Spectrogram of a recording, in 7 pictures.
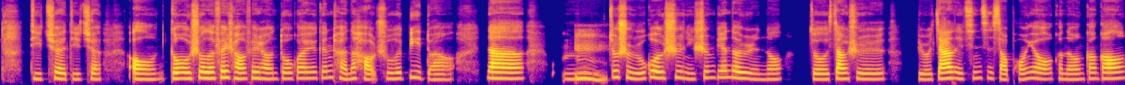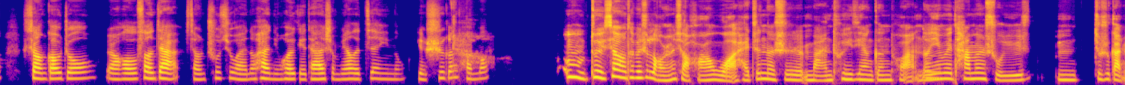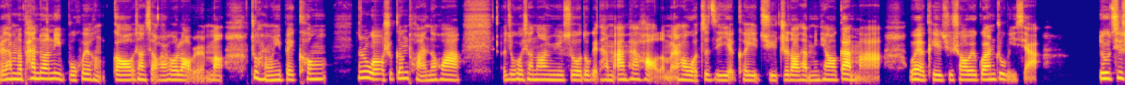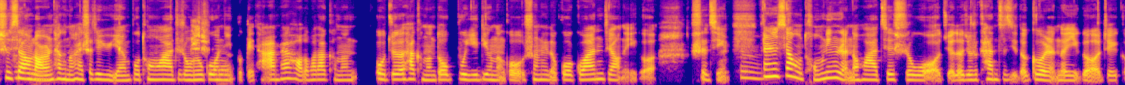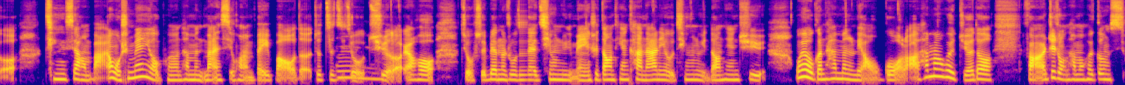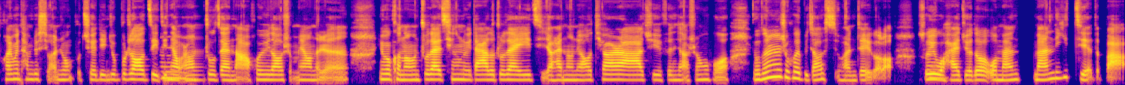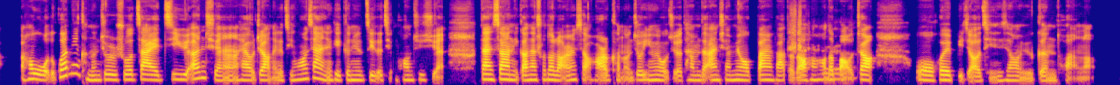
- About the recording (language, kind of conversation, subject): Chinese, podcast, 你更倾向于背包游还是跟团游，为什么？
- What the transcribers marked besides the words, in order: none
